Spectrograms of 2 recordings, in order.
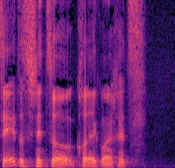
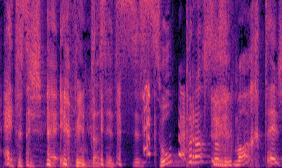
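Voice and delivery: high, gushing fake admiration; mock ass-kissing praise; 6 semitones higher than usual. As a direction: lay the flattery on thick. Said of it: "So arschkrüchend nett".

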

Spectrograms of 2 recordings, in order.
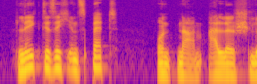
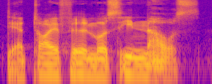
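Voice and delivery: deep, slow put-on miller; entschlossener Müller; 4 semitones lower than usual. A narrator's reading. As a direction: order it out slowly in a low voice. Miller orders devil out, low voice. (entschlossener Müller, tief und langsam)

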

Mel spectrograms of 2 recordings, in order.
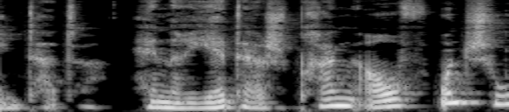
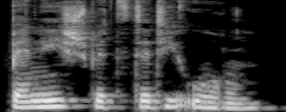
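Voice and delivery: ordinary delivery

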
